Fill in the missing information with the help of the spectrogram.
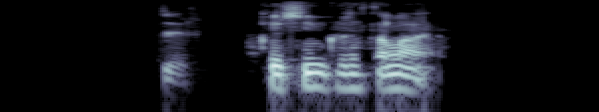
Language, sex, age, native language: Icelandic, male, 18-19, Icelandic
